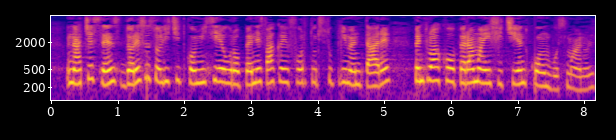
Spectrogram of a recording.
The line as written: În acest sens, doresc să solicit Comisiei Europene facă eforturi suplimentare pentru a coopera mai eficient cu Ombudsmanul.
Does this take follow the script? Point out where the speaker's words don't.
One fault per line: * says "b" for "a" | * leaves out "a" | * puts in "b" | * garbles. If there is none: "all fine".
all fine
